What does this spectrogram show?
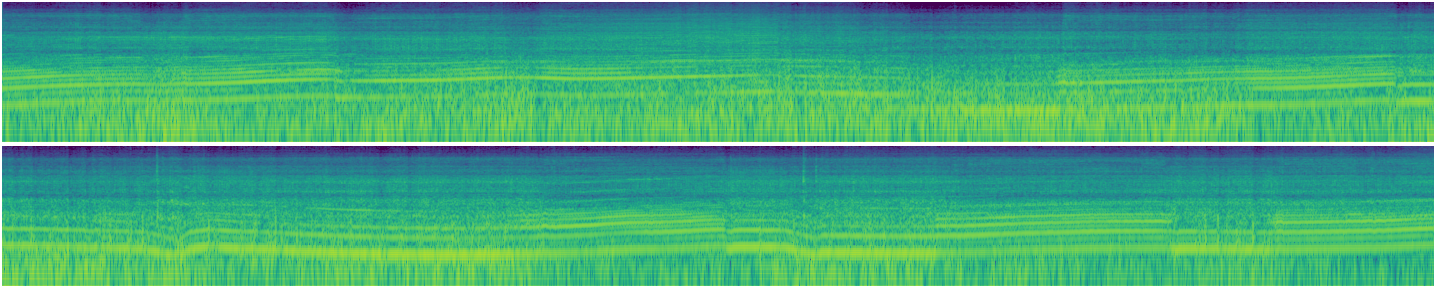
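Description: Motorcycle engine heard from on board, its pitch climbing and falling over several seconds at a time as the rider opens and closes the throttle through tight bends, with two sharp dips in pitch in the latter half. A steady rushing noise runs underneath.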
